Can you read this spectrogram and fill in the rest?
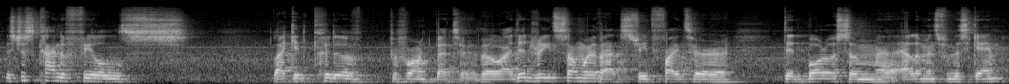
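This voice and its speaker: Young adult man, native Greek speaker, reviews games in a chatty ramble; bright voice, roomy echo. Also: medium pitch, fairly even intonation, a little slow, slight background noise. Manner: rambling and chatty, with many fillers. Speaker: game collector vlogger. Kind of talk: casual game collection review. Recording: echoey room.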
